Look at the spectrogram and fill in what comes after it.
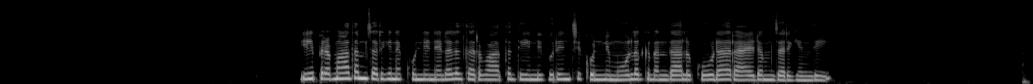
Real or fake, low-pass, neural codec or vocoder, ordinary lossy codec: fake; 14.4 kHz; codec, 44.1 kHz, 7.8 kbps, DAC; none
